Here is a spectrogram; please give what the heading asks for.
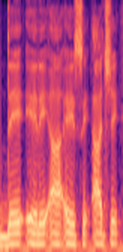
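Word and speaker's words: דרש: seguidamente tenemos el drash como lo estoy pronunciando d r a s h drash y finalmente el sot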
